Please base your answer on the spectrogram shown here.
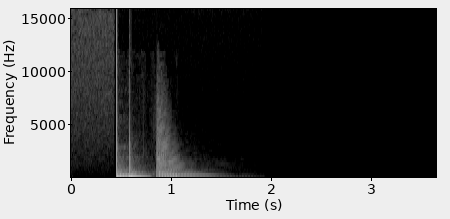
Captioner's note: cheerful tone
